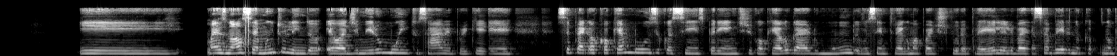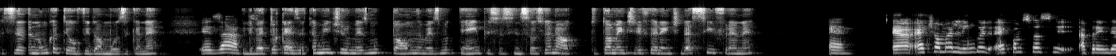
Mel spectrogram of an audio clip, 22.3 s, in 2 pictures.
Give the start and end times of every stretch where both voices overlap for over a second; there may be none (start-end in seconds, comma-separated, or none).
none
